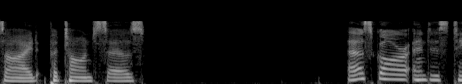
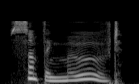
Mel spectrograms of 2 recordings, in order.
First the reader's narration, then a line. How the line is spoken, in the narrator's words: he said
